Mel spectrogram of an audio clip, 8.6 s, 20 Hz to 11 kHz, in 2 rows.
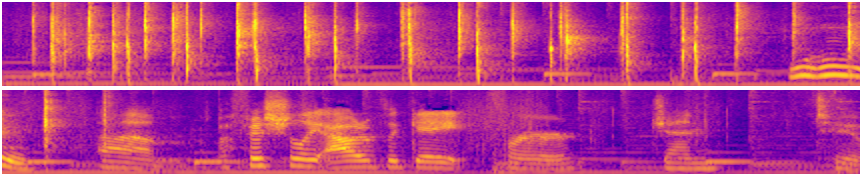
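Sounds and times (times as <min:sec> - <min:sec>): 
brisk round of applause from a few people: 0:00.1 - 0:05.0
speech: 0:04.3 - 0:08.5.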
